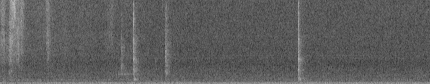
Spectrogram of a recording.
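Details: Condo kitchen wall in Chicago, September: scattered sharp knocks, about five in nine seconds, over a steady low building hum; the noises come from common elements that went unfixed.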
